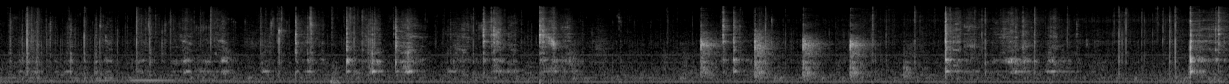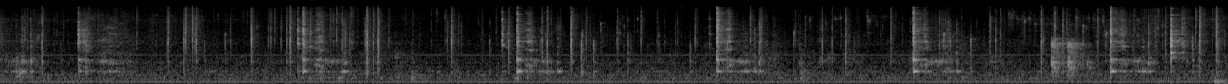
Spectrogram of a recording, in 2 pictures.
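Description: Metal spoon scraping and clinking against the inside of a glazed clay cazuela, in irregular strokes, as a spoonful of pork lard is stirred and spread over the pot while it melts. A steady low hum sits underneath.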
